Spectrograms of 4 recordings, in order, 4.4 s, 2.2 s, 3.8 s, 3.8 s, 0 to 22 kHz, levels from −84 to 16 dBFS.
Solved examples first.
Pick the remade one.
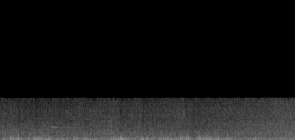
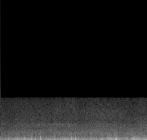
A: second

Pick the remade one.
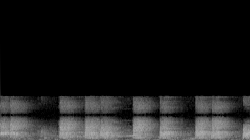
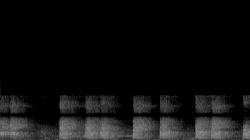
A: second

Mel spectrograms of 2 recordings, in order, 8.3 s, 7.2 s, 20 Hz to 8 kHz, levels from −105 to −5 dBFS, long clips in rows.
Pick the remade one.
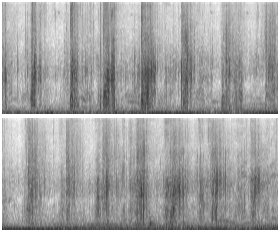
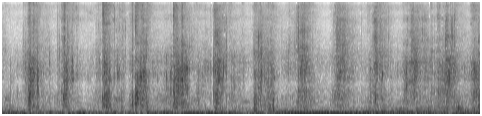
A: second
